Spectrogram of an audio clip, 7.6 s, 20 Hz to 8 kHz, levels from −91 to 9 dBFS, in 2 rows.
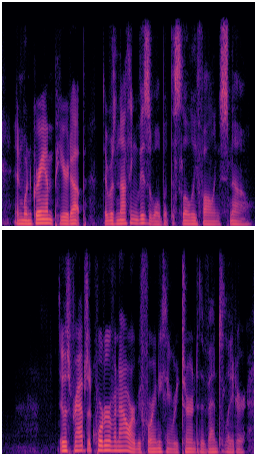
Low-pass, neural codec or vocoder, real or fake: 7.2 kHz; codec, 16 kHz, 4 kbps, X-Codec, HuBERT features, trained on LibriSpeech; fake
